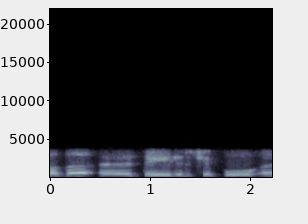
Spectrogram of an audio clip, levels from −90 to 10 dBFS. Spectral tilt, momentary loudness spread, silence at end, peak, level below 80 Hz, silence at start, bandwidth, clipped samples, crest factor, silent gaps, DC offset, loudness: -7.5 dB/octave; 7 LU; 0 s; -14 dBFS; -86 dBFS; 0 s; 3.9 kHz; under 0.1%; 14 dB; none; under 0.1%; -28 LUFS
